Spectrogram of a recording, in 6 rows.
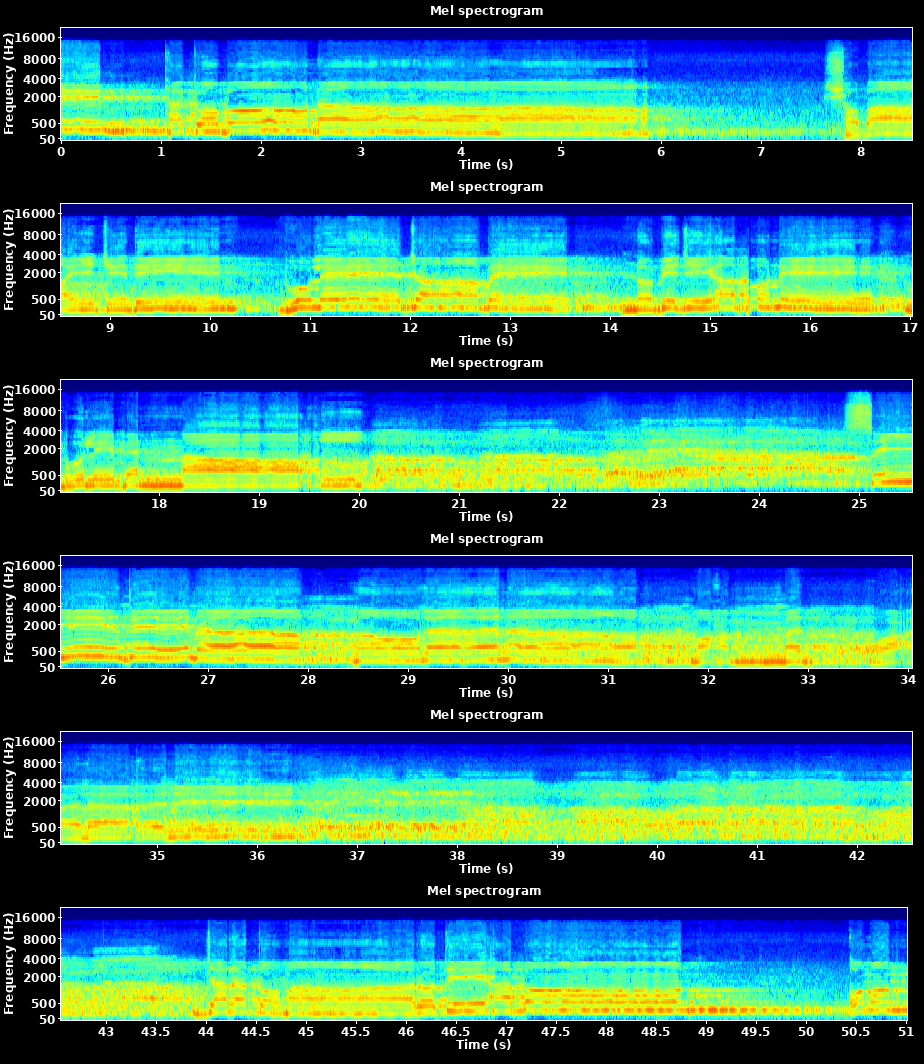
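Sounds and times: man chanting into a microphone: 0.0s - 6.2s, 7.6s - 21.1s, 24.8s - 36.7s, 41.4s - 49.8s, 50.4s - 51.0s.

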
